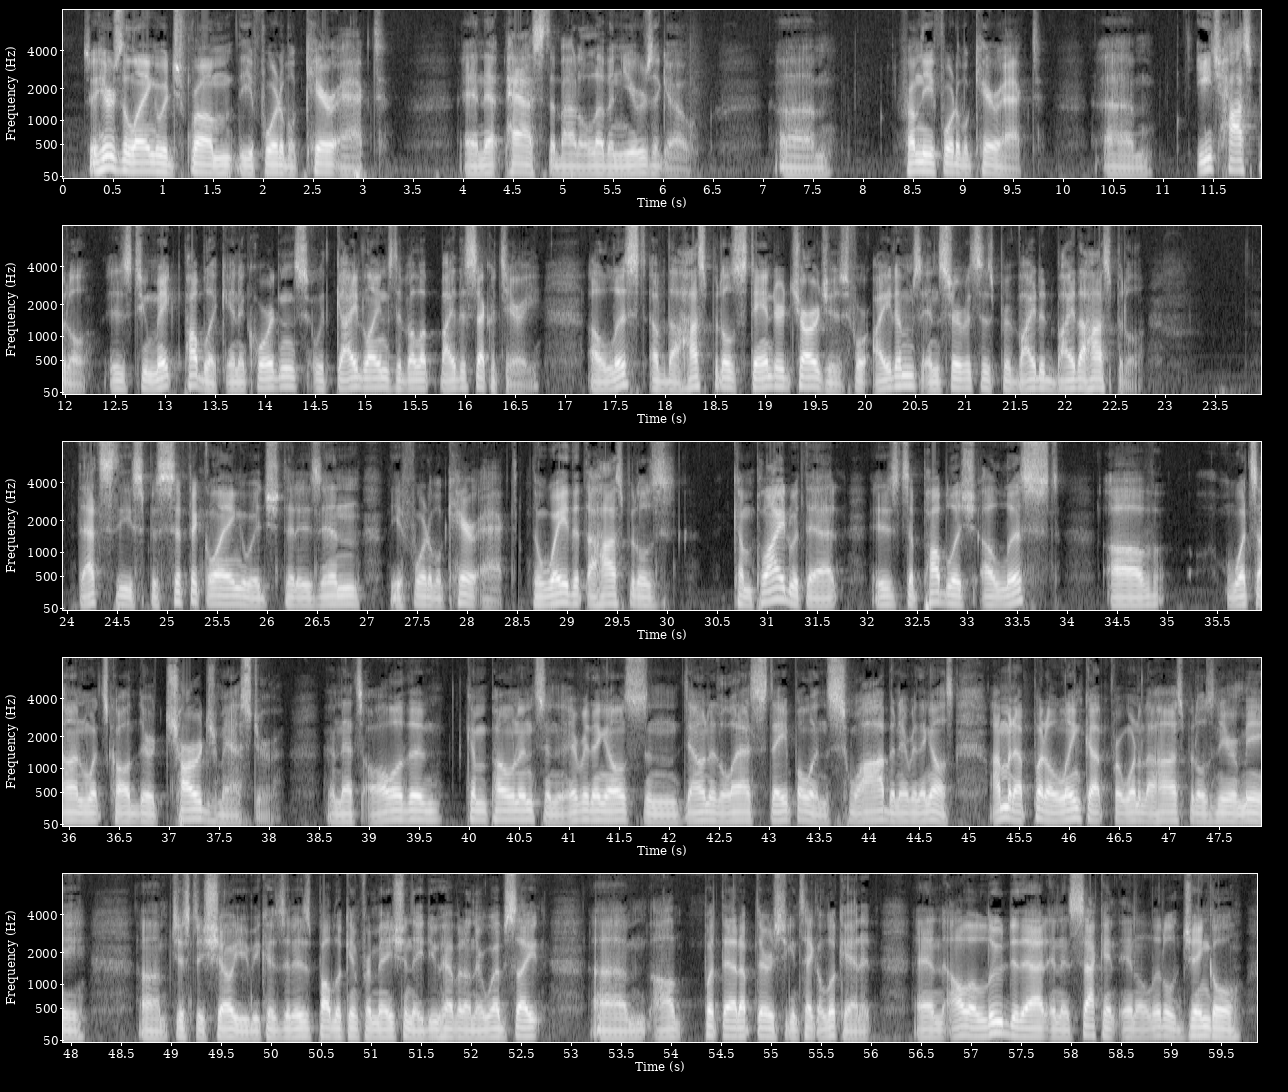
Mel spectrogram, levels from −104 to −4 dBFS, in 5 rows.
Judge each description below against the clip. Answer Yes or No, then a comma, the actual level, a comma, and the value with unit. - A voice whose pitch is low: Yes, very low, 95 Hz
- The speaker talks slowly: No, average, 160 wpm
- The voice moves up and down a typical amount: Yes, average, 3.1 semitones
